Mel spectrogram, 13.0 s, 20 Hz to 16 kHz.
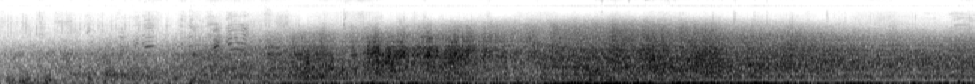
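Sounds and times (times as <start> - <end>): jet engines roaring: 0.0 - 13.0.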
